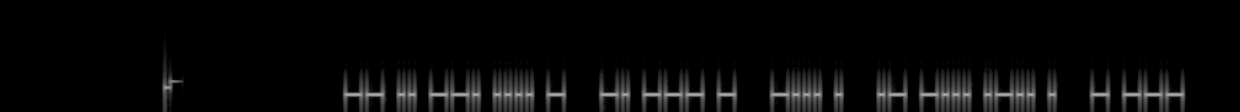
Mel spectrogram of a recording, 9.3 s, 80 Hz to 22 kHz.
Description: Morse code, heard as a keyed tone, about 30 wpm, 700 Hz. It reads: MIGHT NOT BE ABLE TO
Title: Sets of 5 Words Encore2 30wpm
